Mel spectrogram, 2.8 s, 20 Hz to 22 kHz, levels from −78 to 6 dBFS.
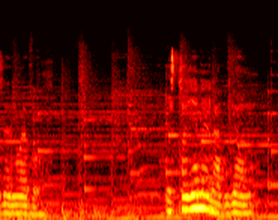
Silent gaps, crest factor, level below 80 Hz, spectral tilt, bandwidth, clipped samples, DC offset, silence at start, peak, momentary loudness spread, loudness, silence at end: none; 18 dB; -38 dBFS; -6 dB/octave; 9.4 kHz; under 0.1%; under 0.1%; 0 s; -2 dBFS; 22 LU; -17 LUFS; 0 s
